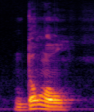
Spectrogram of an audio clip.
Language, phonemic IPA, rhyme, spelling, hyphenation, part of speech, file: Dutch, /ˈdɔ.ŋəl/, -ɔŋəl, dongel, don‧gel, noun, Nl-dongel.ogg
- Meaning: dongle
